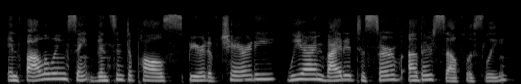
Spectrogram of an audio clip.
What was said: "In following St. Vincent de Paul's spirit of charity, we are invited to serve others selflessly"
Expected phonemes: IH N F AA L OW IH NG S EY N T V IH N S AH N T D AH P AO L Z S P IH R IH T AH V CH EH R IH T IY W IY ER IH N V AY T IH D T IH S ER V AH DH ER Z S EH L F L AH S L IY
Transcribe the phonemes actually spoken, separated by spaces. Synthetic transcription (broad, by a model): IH N F AA L OW IH NG S EY N T V IH N S AH N T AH P AO L Z S P IH R IH T AH V CH EH R IH T IY W IY ER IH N V AY T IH D T IH S ER V AH DH ER Z S EH L F L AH S L IY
